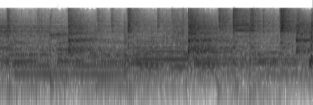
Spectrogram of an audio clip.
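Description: A live smooth jazz ensemble improvising: a drum kit with cymbal strikes and congas under held melodic notes from other instruments.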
